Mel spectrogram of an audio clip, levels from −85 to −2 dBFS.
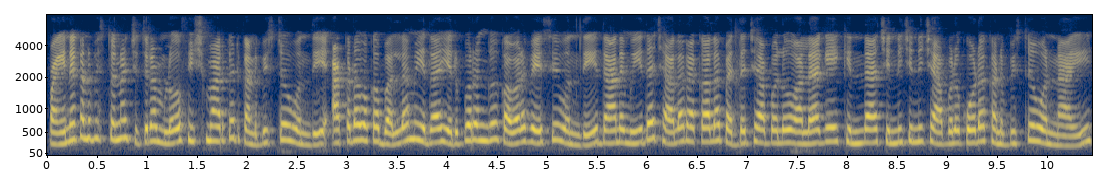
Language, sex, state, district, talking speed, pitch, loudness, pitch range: Telugu, female, Telangana, Hyderabad, 170 wpm, 280 Hz, -15 LUFS, 265-310 Hz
